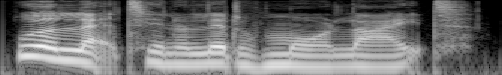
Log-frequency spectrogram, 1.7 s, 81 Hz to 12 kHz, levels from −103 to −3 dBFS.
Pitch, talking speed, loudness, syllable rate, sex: 175 Hz, 250 wpm, -20 LUFS, 5.4 syllables/s, female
